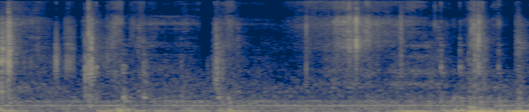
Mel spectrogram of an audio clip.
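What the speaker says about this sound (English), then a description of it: "Or then crease it." Sheet paper creased by hand while folding a paper airplane, soft scattered rustles and sharper crinkling swipes, close and quiet, with no talking over them.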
